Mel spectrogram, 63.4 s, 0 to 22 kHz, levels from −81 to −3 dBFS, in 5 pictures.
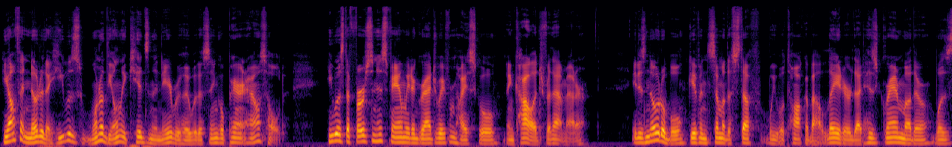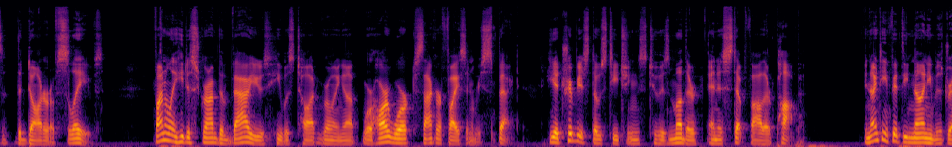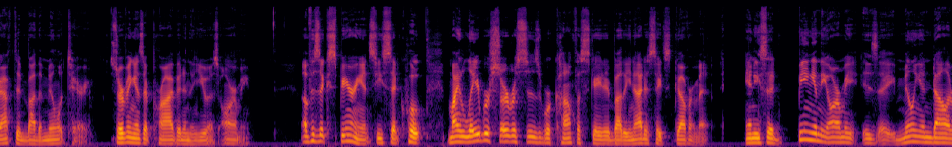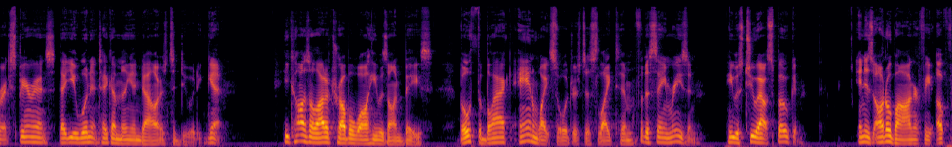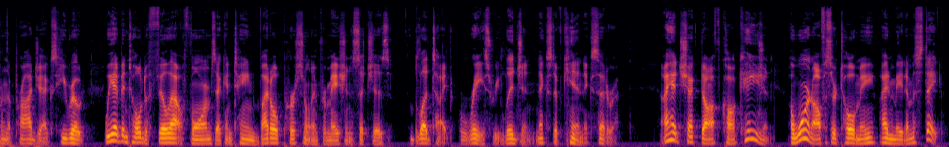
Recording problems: none

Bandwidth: 18 kHz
